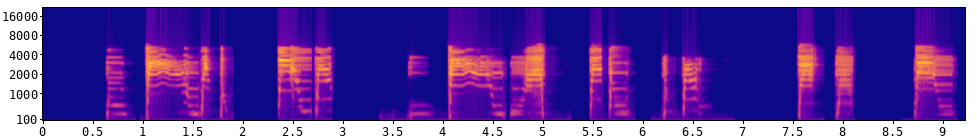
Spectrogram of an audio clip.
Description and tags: a little guitar riff in the Key of E at 104 bpm with some envelope follower on it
